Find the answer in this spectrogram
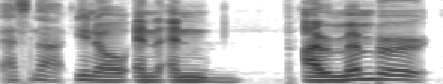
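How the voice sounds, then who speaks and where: A man's voice: fairly high pitch, measured pace, clean tone, dry recording, studio quality. A man co-hosting a casual talk show, telling a candid personal story and acting out the voices in it. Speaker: co-host. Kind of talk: casual chat. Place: studio.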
